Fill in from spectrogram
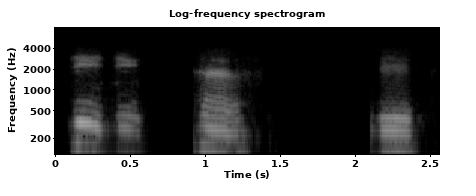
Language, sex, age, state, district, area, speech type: Urdu, male, 30-45, Uttar Pradesh, Lucknow, urban, conversation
